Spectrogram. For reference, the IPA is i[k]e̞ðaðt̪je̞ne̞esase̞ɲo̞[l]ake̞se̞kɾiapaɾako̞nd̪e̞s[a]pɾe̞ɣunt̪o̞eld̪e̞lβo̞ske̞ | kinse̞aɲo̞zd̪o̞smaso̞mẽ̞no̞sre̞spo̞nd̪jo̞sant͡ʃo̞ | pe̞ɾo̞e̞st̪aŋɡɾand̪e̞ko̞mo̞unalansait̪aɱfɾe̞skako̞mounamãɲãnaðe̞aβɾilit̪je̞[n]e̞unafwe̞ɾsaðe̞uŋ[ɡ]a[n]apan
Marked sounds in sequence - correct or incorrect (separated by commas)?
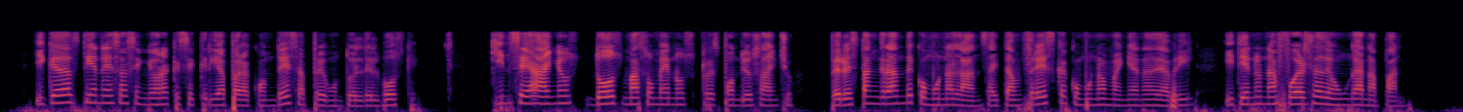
correct, incorrect, correct, correct, correct, correct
